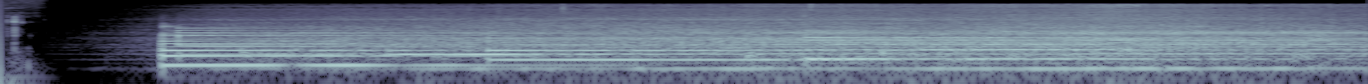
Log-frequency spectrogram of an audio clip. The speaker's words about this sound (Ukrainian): Три моторних човни повільно сунули на його гавань.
